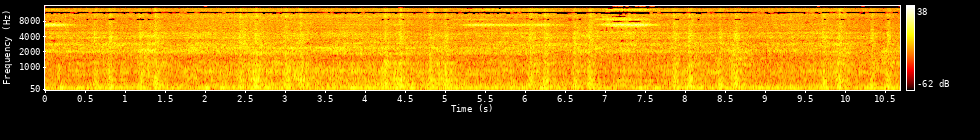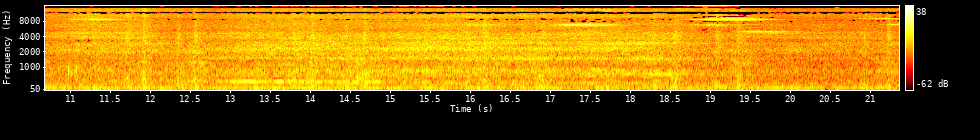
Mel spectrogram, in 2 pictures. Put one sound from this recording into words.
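An electric commuter train hums while standing at a platform.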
